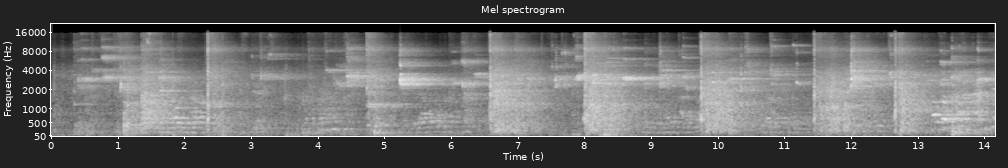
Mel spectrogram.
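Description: Badminton rackets strike a shuttlecock back and forth in an echoing hall.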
